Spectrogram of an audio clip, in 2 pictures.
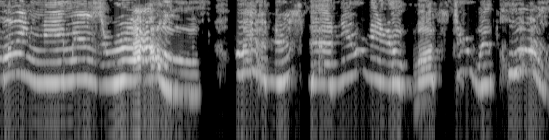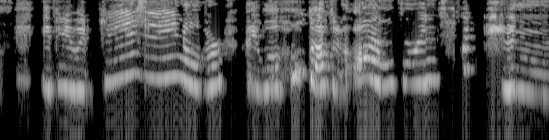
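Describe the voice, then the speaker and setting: Using a put-on character voice, a woman talks at an extremely high pitch and a fairly slow pace. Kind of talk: polite, formal.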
